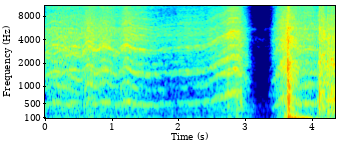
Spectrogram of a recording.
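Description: HappyModel Mobula6 2024 tiny whoop's brushless motors and props whining, the pitch wavering with throttle, dipping and then rising before cutting off about three seconds in. A sharp knock follows near the end.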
